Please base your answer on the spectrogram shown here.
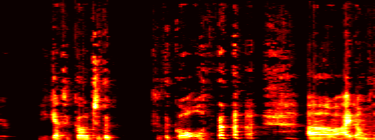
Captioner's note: chuckles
